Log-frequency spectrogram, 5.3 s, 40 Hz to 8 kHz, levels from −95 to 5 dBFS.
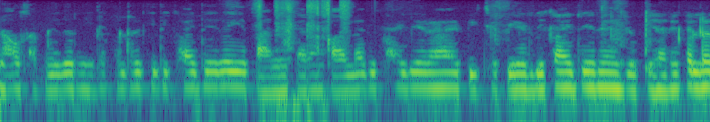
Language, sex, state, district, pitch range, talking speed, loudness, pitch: Hindi, female, Chhattisgarh, Korba, 160-175 Hz, 325 wpm, -21 LUFS, 170 Hz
